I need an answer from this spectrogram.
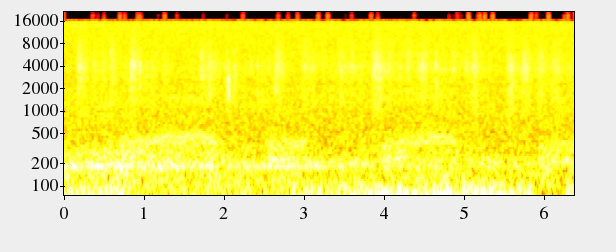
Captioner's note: rustle rustle…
